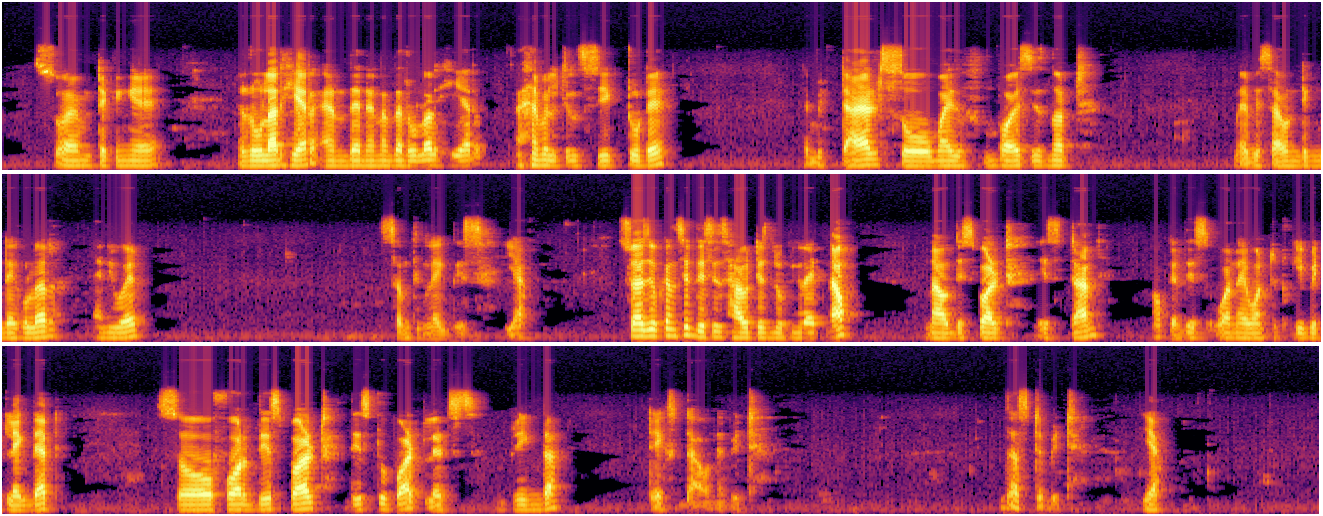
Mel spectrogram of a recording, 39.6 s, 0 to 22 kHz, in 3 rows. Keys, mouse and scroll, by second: 3.5 alt+click, 8.1 click, 10.9 shift+click, 11.6 alt+scroll up 1, 13.3-15.1 shift+drag, 15.8 shift+Right, 16.0 shift+Right, 16.6 shift+Right, 17.4 alt+scroll down 1, 18.2 click, 21.2 Delete, 25.6-26.0 alt+scroll down 1, 26.4-26.9 scroll up 1, 27.1-27.5 alt+scroll down 1, 27.9-28.4 scroll up 1, 28.4 click, 29.6 Down, 30.1 Down, 33.4 Down, 33.6 Down, 35.0 Up, 35.2 Up, 35.3 Up, 38.3 click, 38.8-39.5 scroll down 1.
